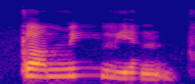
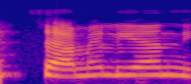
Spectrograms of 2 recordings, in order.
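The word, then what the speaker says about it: chameleon: तो बच्चों इसका जो करेक्ट प्रोनाउंसिएशन है, चैमेलियन या फिर चमेलियन या कैमिलियन नहीं है, कमीलियन, कमीलियन, कमीलियन, कमीलियन। Okay, तो कोई भी प्रोनाउंसिएशन ले लीजिए, इंडियन ले लीजिए, ब्रिटिश ले लीजिए, अमेरिकन ले लीजिए, सब में इसका प्रोनाउंसिएशन कमीलियन ही है।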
